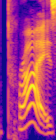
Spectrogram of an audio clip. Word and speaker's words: prize: Marcus she'd won a prize at work. That one's sneaky. Price, with that clean, long I sound, is how much something costs. Prize, with that Z sound at the end, is something you win.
